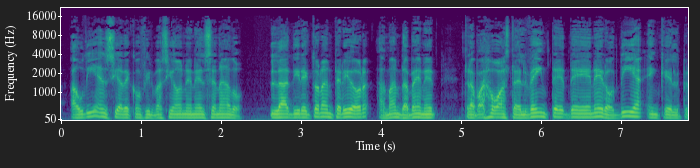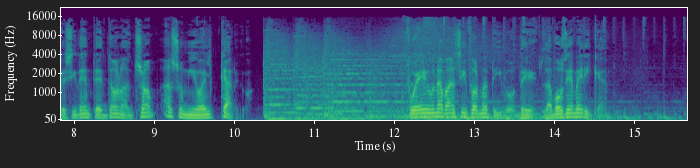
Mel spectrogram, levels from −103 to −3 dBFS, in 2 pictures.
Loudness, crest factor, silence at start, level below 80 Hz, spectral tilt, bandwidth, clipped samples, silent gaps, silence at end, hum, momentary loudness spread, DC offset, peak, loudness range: -29 LUFS; 18 dB; 0.15 s; -48 dBFS; -6 dB/octave; 16.5 kHz; under 0.1%; none; 0.1 s; none; 11 LU; under 0.1%; -12 dBFS; 3 LU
